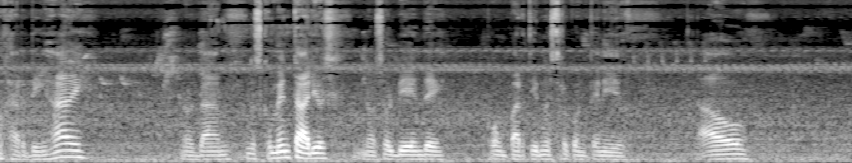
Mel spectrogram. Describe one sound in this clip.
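A middle-aged man talks close up with animation.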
